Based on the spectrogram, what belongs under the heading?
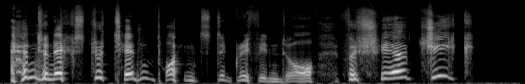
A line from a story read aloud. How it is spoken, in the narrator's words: Still chuckling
